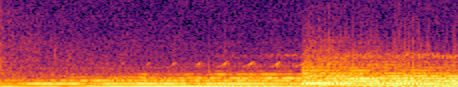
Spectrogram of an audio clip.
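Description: Background music of held, steady chords over a low drone, growing fuller as more notes come in about a second and a half in.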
